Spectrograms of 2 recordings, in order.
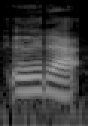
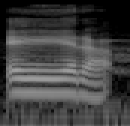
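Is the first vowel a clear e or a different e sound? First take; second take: different e; clear e. First: The first vowel is not a clear e. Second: The first vowel is a clear e. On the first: The speaker calls it wrong. "bukan era" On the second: The speaker calls it right. "e yang ada komanya itu era, bukan era tapi era"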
